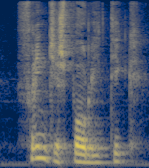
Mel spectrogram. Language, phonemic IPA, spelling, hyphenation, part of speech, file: Dutch, /ˈvrin.tjəs.poː.liˌtik/, vriendjespolitiek, vriend‧jes‧po‧li‧tiek, noun, Nl-vriendjespolitiek.ogg
- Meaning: cronyism, political and/or economical favouritism, including nepotism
